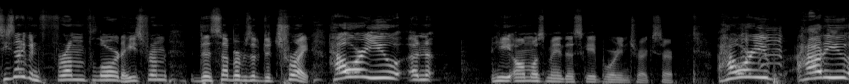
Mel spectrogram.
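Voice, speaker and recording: A male talk show host riffs through a rambling comic monologue in front of a live crowd outdoors. His voice sits high, and the sound is dry and close, with almost no room around it. He jumps between jokes and asides and breaks into the odd shout. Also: dry recording. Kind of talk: live stand-up style monologue to an audience.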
